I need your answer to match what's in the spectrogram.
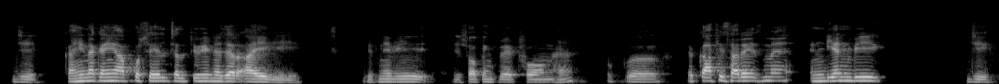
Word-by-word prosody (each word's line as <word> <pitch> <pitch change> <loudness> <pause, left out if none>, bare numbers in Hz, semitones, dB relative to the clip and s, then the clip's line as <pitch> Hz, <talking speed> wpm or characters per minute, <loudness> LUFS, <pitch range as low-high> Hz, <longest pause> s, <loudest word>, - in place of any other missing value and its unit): जी। 120 -1 -5 0.3
कहीं 135 +3 +1
न 170 - +4
कहीं 170 0 +3
आपको 160 0 +2
सेल 155 0 +2
चलती 150 -1 -2
हुई 150 0 +3
नज़र 145 -1 +4
आएगी 125 -5 +4
ही, 100 0 -9 0.6
जितने 130 +2 -5
भी 125 0 -3 0.2
ये 120 -1 -18
शॉपिंग 125 +1 -3
प्लेटफ़ॉर्म 115 -1 -3
हैं। 110 +4 -7 0.4
ओ - - -16 0.8
क 140 - -5
काफ़ी 160 +3 +4
सारे 170 0 +4
इसमें 175 +2 -4 0.3
इंडियन 165 +3 +2
भी 170 0 +3 1.1
जी। 120 -2 -3
145 Hz, 150 wpm, -23 LUFS, 120-160 Hz, 1.1 s, न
